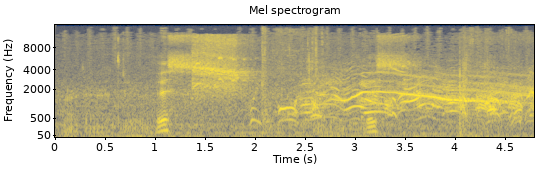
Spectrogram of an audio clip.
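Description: A bird of prey screeches loudly.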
